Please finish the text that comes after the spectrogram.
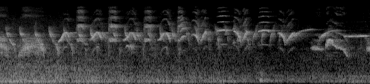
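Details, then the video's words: Chinese hwamei in moult, large and good-looking, pours out high, rich song: fast, varied whistled notes swooping up and down without pause, a few sharp piercing accents, steady low background hum. "Chim họa mi đang thay lông, bộ to đẹp, hót cao cầu"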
